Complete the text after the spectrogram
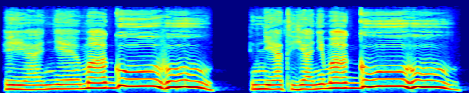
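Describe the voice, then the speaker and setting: A woman voicing a cocky, playful young male student who half-sings, half-shouts a rock chant. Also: lowish voice, normal speed, no echo, studio quality, natural voice. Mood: playful singing.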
